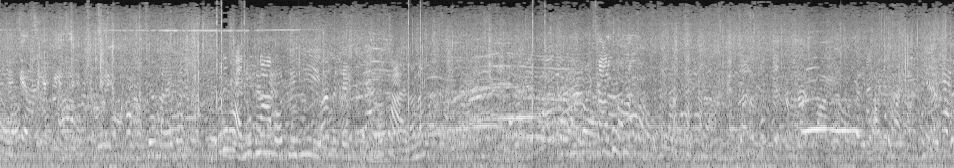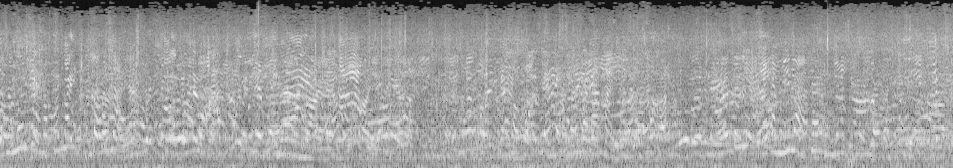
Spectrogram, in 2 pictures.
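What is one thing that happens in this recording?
A large crowd chatters and cheers loudly all around.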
